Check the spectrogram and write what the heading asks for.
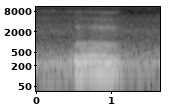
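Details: Sleeping orange cat, on a chair with a paw over his face, snoring gently: a single soft, low, buzzing snore about half a second long over quiet room noise.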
